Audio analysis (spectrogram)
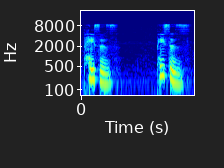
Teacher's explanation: The S on the end is pronounced z because it followed an S sound.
